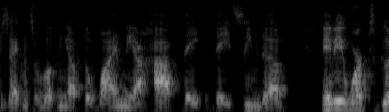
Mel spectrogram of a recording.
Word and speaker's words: Waimea: W-A-I-M-E-A. Oh, well, some crazy YouTube website called it Waimea, so I think you're right on how to pronounce it.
